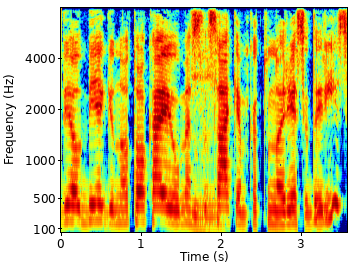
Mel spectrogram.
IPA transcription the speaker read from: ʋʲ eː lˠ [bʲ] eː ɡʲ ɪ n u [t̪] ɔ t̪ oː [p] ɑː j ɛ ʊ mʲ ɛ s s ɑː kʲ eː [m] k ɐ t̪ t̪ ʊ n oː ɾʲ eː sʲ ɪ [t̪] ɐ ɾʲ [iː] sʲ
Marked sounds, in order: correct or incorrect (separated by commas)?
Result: correct, incorrect, incorrect, correct, incorrect, correct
